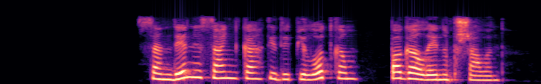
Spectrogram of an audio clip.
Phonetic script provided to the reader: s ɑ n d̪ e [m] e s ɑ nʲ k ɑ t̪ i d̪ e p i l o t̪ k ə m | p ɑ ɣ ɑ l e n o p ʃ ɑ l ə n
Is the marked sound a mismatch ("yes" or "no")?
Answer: yes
